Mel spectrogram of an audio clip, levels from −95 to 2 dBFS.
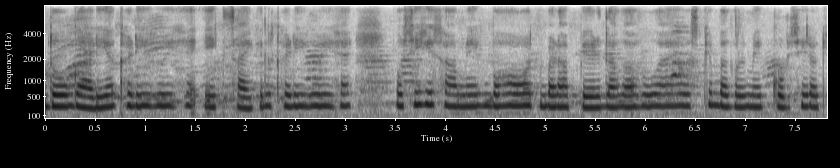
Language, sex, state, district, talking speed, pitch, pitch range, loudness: Hindi, male, Madhya Pradesh, Bhopal, 190 wpm, 280 Hz, 270-290 Hz, -16 LUFS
